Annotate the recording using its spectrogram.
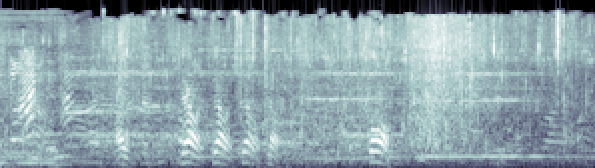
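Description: Water splashes as a person wades through a river.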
